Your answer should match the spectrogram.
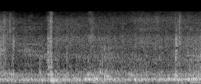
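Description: Car running, heard inside the cabin as a steady low hum, with two light clicks.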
